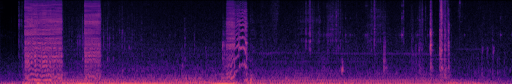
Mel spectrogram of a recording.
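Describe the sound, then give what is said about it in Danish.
At night in the countryside near farms, a car approaches along a road with a steady low engine rumble, while rustling and scattered sharp clicks break through. No one speaks. “Nu kommer der en bil.”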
